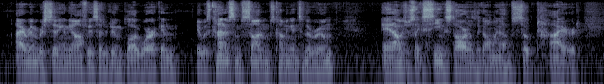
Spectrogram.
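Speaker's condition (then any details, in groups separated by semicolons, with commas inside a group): No condition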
